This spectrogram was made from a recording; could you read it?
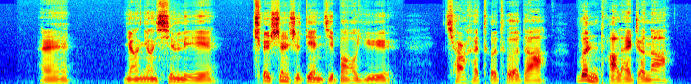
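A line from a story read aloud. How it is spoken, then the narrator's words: Laughing old woman. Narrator (Chinese): 贾母和贾政笑道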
